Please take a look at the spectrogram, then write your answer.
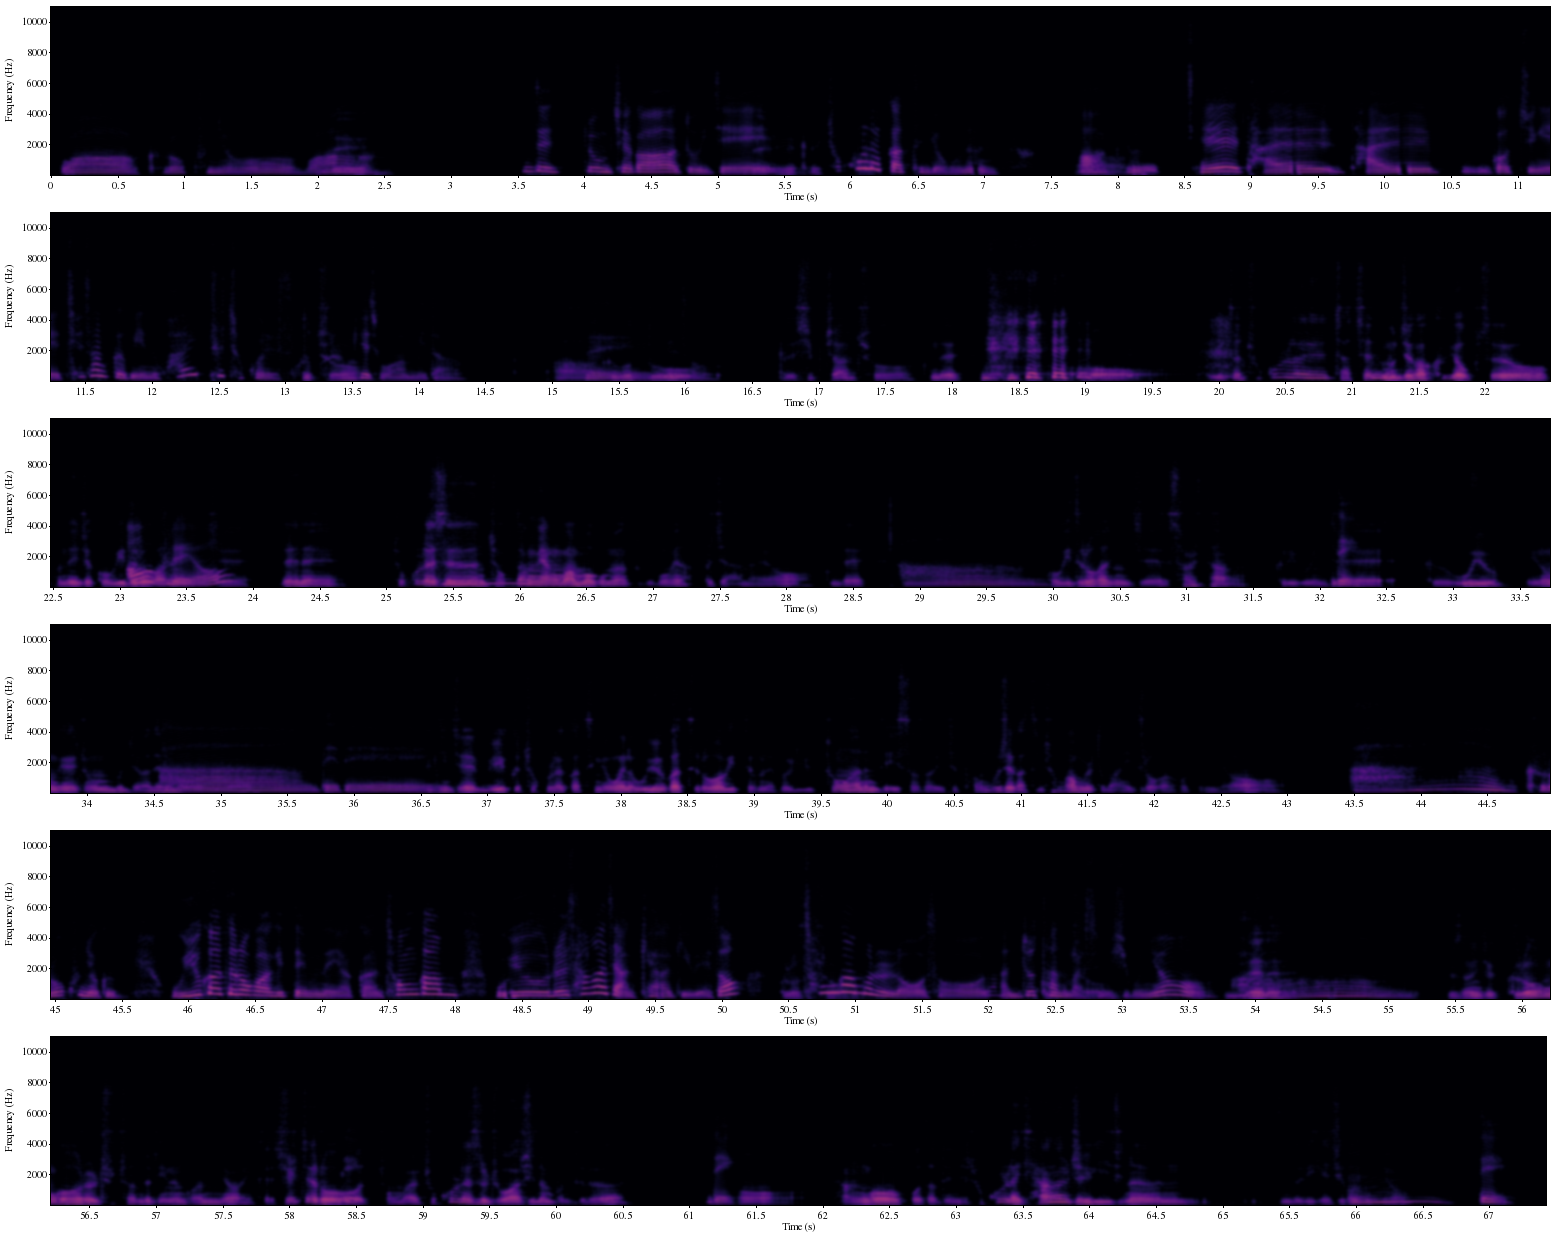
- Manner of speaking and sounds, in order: other background noise; laugh; "첨가" said as "첨감"; tapping
- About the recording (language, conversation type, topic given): Korean, advice, 건강한 간식 선택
